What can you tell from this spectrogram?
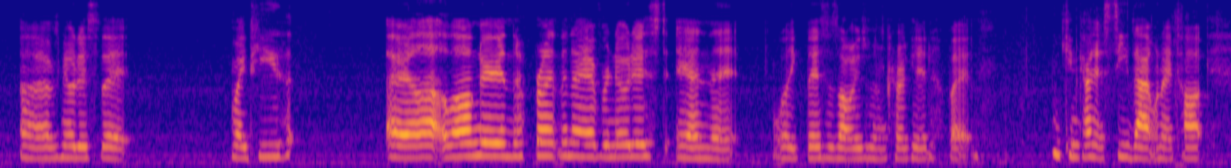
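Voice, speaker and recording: With an American accent, a woman talks in a monotone, flat intonation broken by long, frequent pauses. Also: medium pitch for a woman, moderate pace. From US Pacific Northwest, Spokane, Washington. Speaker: vlogger. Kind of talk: casual vlog. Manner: frequent ums and hesitations.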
